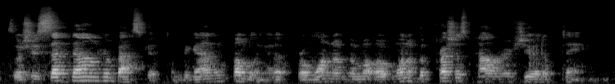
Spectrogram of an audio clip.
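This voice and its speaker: A man reads a children's novel aloud as the narrator, his medium-pitched voice moving a little fast in an unpolished, amateur style. The recording has an echoey room sound, a distant mic and faint hiss.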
